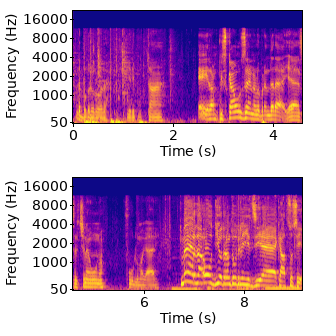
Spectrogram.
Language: Italian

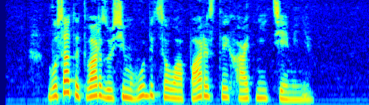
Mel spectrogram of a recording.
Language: Belarusian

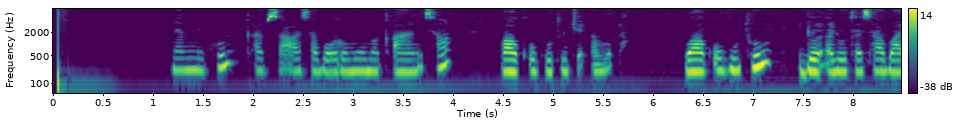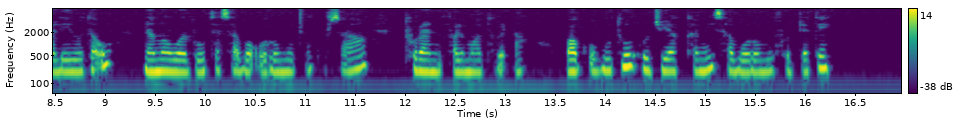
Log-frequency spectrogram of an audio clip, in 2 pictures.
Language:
Oromo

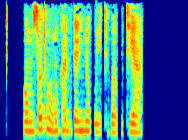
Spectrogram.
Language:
Ganda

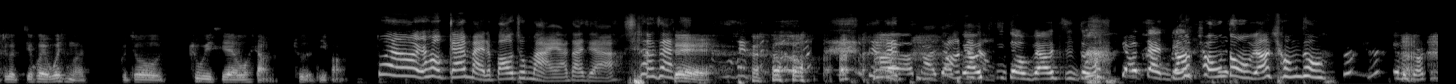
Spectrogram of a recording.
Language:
Chinese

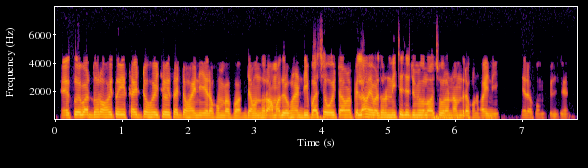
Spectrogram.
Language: Bangla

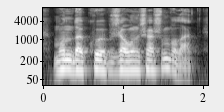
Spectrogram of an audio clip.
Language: Kazakh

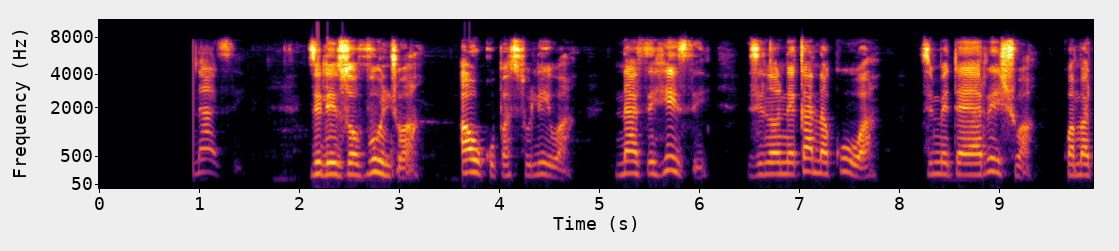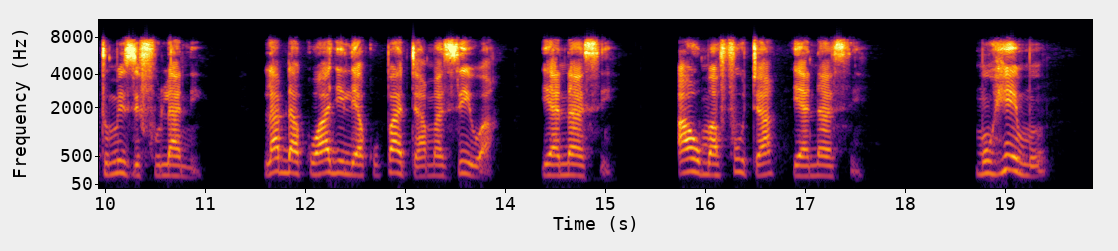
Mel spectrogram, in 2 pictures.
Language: Swahili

